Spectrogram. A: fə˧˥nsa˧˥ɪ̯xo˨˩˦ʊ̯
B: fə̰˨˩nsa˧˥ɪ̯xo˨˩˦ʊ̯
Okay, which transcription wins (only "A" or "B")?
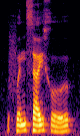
A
